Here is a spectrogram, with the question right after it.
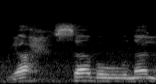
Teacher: حا حروف حلقی میں سے ہے، حلق سے ادا ہوتی ہے، وسط حلق سے، حلق کے درمیان سے. یحسبو سین سیٹی والے حروف میں سے.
